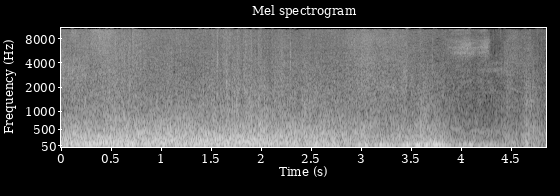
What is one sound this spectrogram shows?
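A deep rumbling roar fills the background.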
